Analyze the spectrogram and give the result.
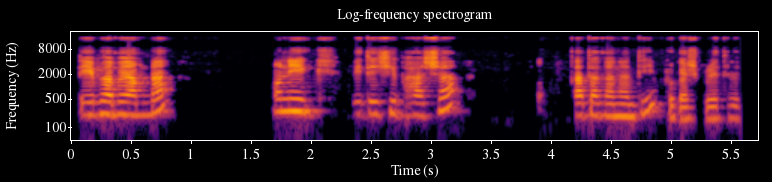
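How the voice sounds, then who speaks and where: A woman's voice: medium pitch, no room sound. A woman teaching a language lesson, reading syllables out one by one from a chart. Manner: reads sounds one by one, clear and unhurried.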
